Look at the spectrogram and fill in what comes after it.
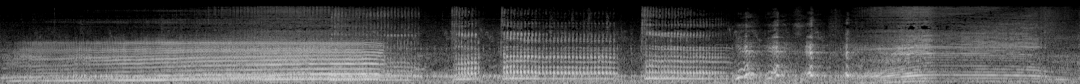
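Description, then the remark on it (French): A voice imitates motorcycles revving and backfiring in the street: a long buzzing engine drone, then choppy popping bursts and a rising rev, loud for about ten seconds. “Alors, un bruit qui me dérange ce sont les motos qui pétaradent dans la rue.”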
